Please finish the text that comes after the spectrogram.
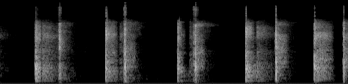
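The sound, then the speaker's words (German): Two people clap together in a steady rhythm so their recordings can be synced, sharp handclaps landing in quick pairs, five pairs in all, with short silent gaps between them and no talking. “Nein, nein, du musst in meinem Rhythmus mitklatschen.”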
